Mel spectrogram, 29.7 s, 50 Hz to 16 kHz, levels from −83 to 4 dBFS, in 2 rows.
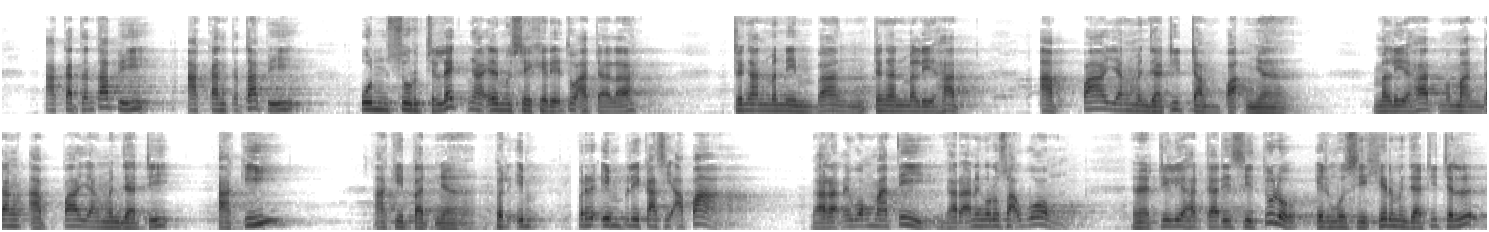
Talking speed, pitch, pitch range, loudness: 85 wpm, 150 Hz, 130-165 Hz, -21 LUFS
